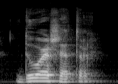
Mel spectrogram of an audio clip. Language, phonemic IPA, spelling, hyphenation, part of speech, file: Dutch, /ˈdoːrˌzɛ.tər/, doorzetter, door‧zet‧ter, noun, Nl-doorzetter.ogg
- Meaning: a go-getter, one who persists or perseveres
